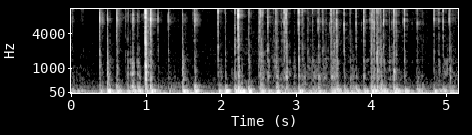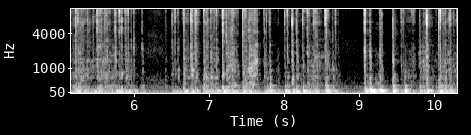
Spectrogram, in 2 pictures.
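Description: Fingertips and nails type continuously on the keys of a black plastic computer keyboard resting on a desk. The clip is a dense, fast stream of short clicky taps with brief pauses, a low thump under bright key clatter.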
